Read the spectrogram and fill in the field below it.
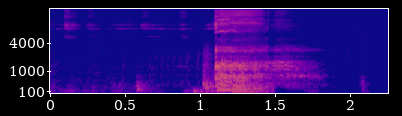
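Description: A dog breathes heavily right at the microphone, one loud, rasping breathy burst lasting under a second, preceded by faint low snuffling and rustling, with no talking.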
